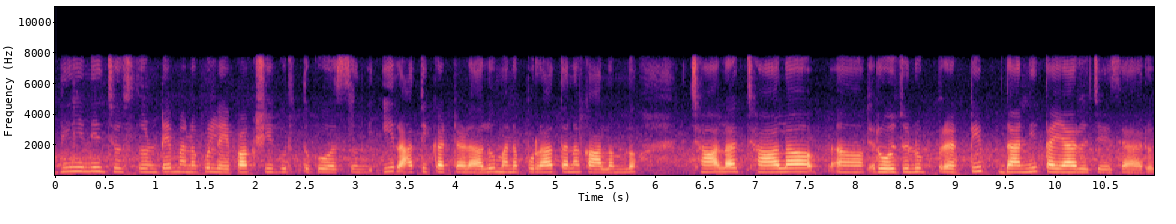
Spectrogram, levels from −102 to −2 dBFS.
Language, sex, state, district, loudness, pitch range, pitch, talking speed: Telugu, female, Andhra Pradesh, Anantapur, -19 LUFS, 220-245 Hz, 230 Hz, 110 wpm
